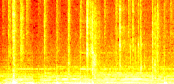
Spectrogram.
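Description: Background electronic music: sustained steady tones with a few sharp clicks.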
